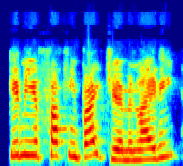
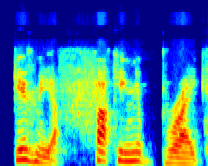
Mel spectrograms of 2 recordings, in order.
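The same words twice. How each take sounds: First: Exasperated high retort. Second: Said in the usual way. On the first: Real, not acted. Streamer throws it back at German lady, exasperated. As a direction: pitch jumps up in disbelief.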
